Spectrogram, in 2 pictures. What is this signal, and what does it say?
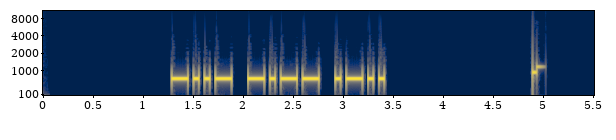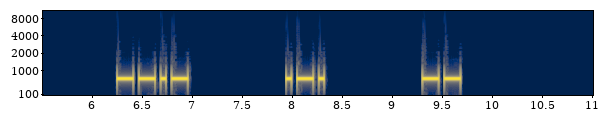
Morse code, heard as a keyed tone, about 22 wpm, spaced as for 11 wpm, 700 Hz. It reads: XYL QRM
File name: Top 90 QSO Elements - 6x Character Spacing - 22wpm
